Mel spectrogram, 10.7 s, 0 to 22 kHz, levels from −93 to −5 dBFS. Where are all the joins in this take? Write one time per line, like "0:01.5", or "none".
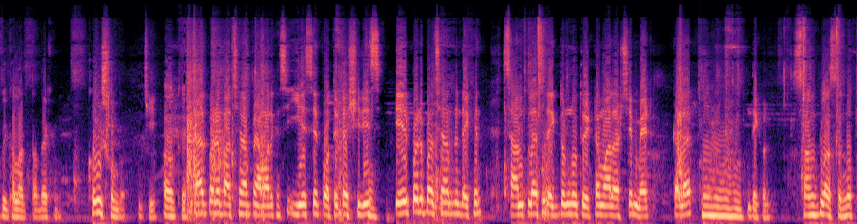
none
